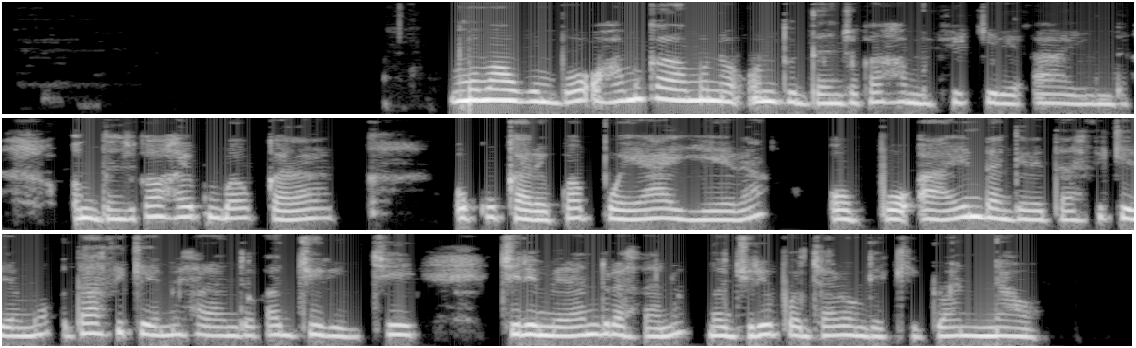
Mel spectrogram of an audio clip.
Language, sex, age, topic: Oshiwambo, female, 18-24, finance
